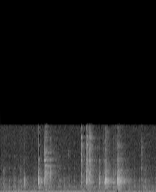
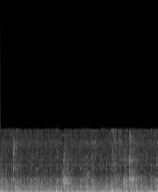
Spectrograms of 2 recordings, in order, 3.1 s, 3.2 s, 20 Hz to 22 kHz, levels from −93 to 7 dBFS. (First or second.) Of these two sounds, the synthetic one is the second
